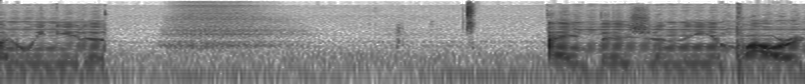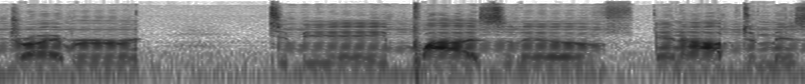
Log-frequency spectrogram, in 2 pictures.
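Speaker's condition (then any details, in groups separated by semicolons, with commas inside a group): Laryngectomy after laryngeal cancer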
